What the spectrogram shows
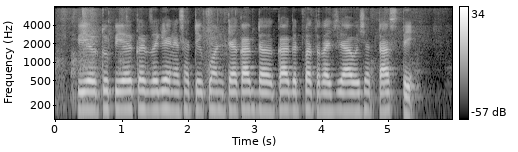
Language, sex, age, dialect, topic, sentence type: Marathi, male, 25-30, Standard Marathi, banking, statement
